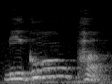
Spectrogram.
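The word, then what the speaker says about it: निगुम्फ: Second line, nigumpha. So it can be pronounced as a p or a f.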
